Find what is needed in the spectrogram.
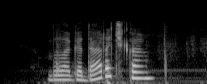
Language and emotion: Russian, positive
